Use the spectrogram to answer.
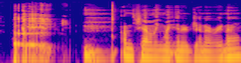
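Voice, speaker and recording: A woman with an American accent and an unremarkable speaking voice, fairly low in pitch and fairly quick, on a very clean recording with a silent background. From Austin, Texas. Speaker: podcast co-host. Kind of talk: casual chat.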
